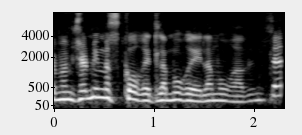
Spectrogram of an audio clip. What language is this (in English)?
Hebrew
